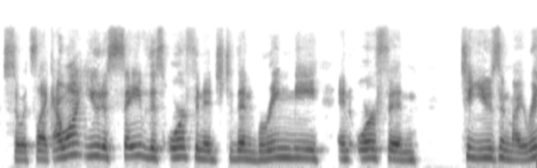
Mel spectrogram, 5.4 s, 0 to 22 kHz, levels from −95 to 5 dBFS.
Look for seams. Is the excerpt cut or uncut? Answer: uncut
